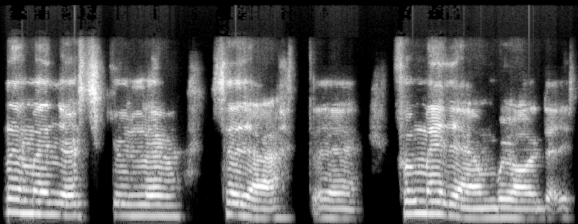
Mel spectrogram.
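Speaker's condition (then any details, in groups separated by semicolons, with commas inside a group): Cerebral palsy; motor skills and balance affected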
